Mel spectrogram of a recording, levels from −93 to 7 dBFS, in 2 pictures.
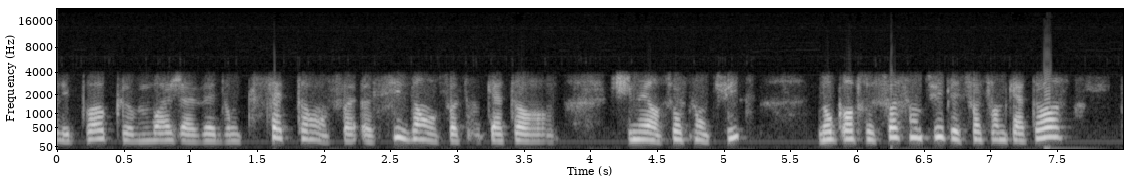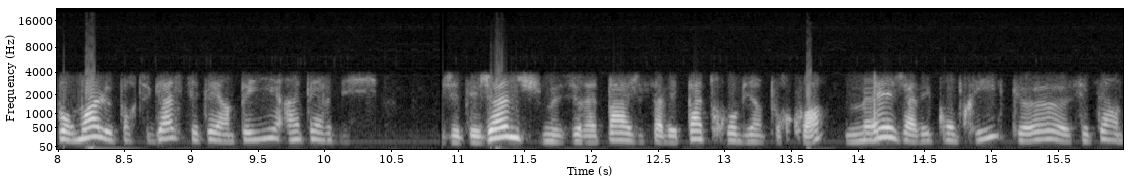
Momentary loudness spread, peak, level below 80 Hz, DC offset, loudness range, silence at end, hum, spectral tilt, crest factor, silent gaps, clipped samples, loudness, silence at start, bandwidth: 13 LU; -2 dBFS; -64 dBFS; under 0.1%; 3 LU; 0 s; none; -7.5 dB/octave; 18 dB; none; under 0.1%; -19 LUFS; 0 s; 8 kHz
